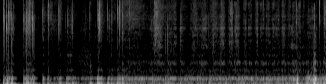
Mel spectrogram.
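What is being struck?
Metal desktop microphone grille and body.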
